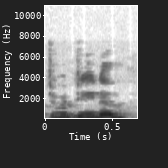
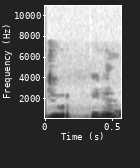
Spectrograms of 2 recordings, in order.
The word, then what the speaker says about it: duodenum: Average adult length is about 22-23 feet, and there are three portions, the duodenum. Now you can pronounce it duodenum or duodenum. It can be pronounced either way.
